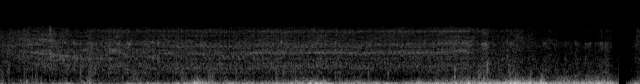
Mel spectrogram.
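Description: Wind buffeting the microphone over the rumble of a motorcycle riding along a rough dirt road. It grows louder about two seconds in.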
